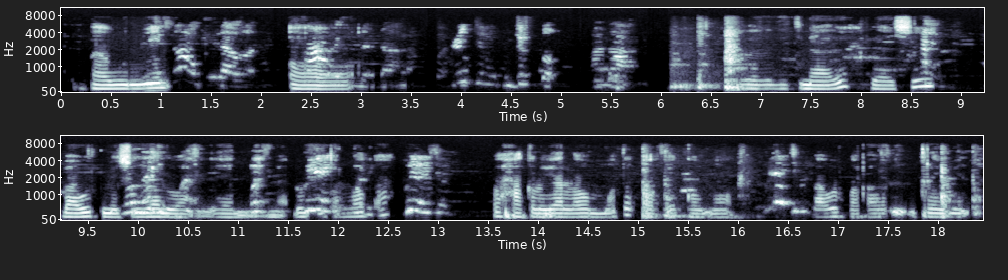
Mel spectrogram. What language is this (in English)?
Somali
